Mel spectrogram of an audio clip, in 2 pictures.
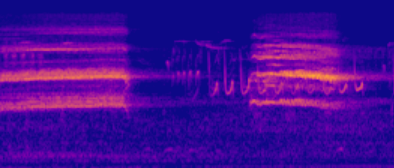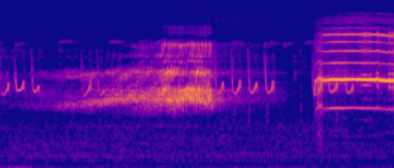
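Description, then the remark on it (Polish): Loud owl calls from a little owl or barn owl, owls that live around buildings: high shrill cries repeating in bursts of about a second with short chattering notes between them, no voices, over a faint background hum. “To jest pójdźka i płomykówka.”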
